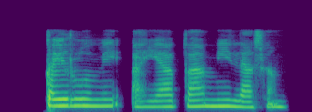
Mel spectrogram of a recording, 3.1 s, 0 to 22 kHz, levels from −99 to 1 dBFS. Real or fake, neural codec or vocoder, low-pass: fake; codec, 16 kHz in and 24 kHz out, 2.2 kbps, FireRedTTS-2 codec; 7.2 kHz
